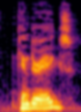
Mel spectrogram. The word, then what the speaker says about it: Kinder: Did I say that right? Kinder eggs? – Yes, that's what the other ones are called.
